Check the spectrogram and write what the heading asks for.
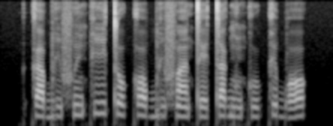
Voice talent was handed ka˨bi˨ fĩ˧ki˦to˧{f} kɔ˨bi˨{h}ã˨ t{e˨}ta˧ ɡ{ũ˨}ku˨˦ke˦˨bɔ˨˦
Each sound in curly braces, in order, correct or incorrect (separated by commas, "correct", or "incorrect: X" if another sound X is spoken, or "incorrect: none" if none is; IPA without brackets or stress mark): incorrect: none, incorrect: f, correct, correct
